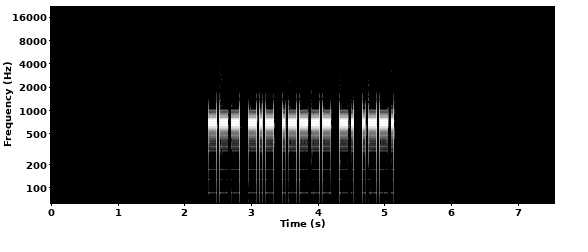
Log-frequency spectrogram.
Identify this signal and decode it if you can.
Morse code, heard as a keyed tone, about 28 wpm, 700 Hz. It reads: OK1NP
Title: DXCC-100 Call Signs - 5 Characters - Repeated 3x - 28wpm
